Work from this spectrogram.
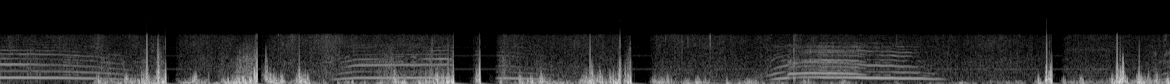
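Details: Cattle in a field somewhere in France, drawn in by a man calling them. Several drawn-out, slightly falling moos are heard, one coming after a pause, with music playing throughout.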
